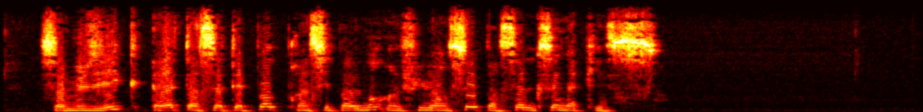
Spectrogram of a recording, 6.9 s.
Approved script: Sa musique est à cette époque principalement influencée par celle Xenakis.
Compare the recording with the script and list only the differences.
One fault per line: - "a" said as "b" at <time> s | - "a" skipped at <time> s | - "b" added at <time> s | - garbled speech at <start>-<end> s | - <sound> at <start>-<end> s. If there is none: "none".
none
